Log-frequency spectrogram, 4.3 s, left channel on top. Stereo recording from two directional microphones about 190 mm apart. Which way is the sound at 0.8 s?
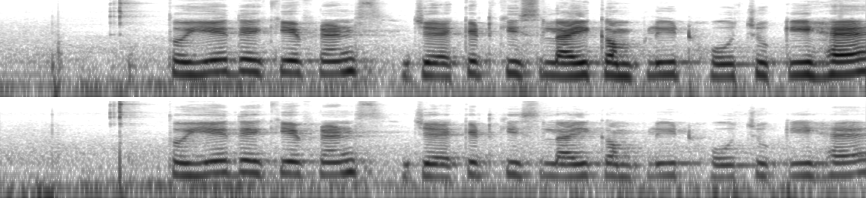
15° left (ahead or behind).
